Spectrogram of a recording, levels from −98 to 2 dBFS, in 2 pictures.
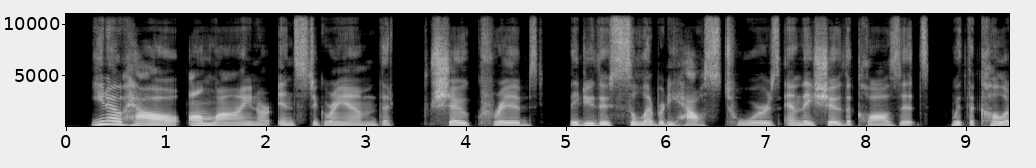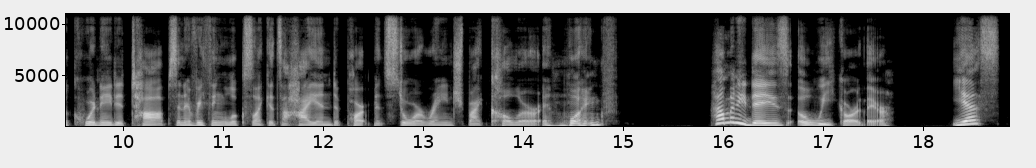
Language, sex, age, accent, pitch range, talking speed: English, female, 40-59, American, 145-235 Hz, 145 wpm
